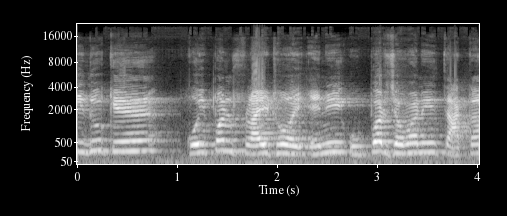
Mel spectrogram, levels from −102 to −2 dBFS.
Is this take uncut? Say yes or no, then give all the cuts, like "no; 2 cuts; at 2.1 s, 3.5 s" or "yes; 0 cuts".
no; 1 cut; at 0.9 s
